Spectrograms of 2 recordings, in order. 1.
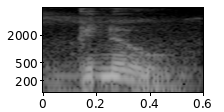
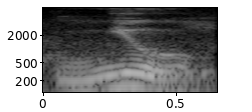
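Empieza con un sonido g fuerte. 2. Empieza con un sonido ñ. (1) "se pronuncia normalmente en inglés GNU" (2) "como si comenzara por ñ"

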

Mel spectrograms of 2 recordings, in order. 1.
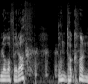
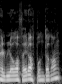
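Se dice con acento peninsular, la z como th. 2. Se dice con acento canario, la z como s. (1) "y para los peninsulares" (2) "Para los canarios"

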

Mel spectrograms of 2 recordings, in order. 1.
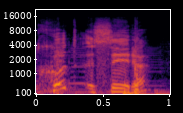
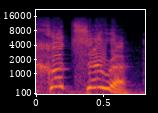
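Tiene una pronunciación al estilo español. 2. Tiene una pronunciación al estilo inglés.

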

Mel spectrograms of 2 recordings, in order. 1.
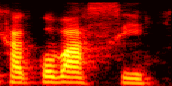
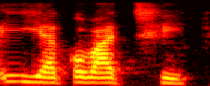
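El nombre se pronuncia a la manera española local. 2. El nombre se pronuncia a la manera italiana original. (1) "nosotros los jacobacinos lo pronunciamos así" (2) "en Italia sí, efectivamente era Iacobacci"

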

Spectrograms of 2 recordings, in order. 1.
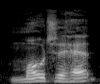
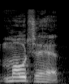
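La palabra se dice despacio. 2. La palabra se dice rápido.

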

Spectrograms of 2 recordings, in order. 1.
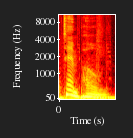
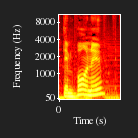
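Se dice el nombre de una forma no argentina. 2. Se dice el nombre al estilo argentino. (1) "Y si no, tempone" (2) "si es argentina es tempone"

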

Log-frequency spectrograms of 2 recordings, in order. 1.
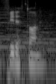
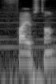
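Se pronuncia como se lee en español. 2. Se pronuncia a la inglesa. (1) "se dice Firestone" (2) "acá no se dice Firestone"

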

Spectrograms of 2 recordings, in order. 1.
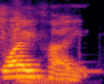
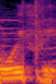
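Wi-Fi se pronuncia como en Latinoamérica. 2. Wi-Fi se pronuncia como se dice en España. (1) "Otros decís Wi-Fi" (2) "aquí se dice Wi-Fi"

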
